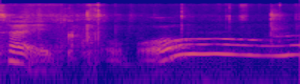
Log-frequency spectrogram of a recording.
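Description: A brief murmur, then a long drawn-out vocal call that rises slightly and is held at a steady pitch for about a second near the end.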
